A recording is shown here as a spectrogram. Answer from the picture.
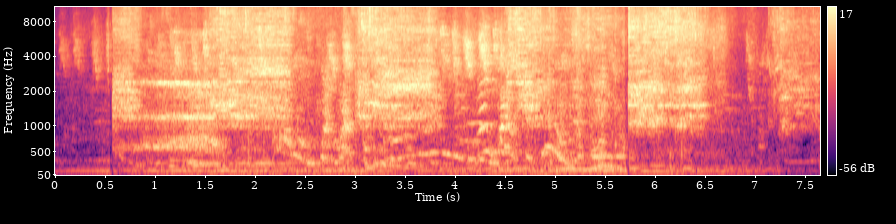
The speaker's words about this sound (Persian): در این مورد با صدای جریان دوشیدن شیرگاو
